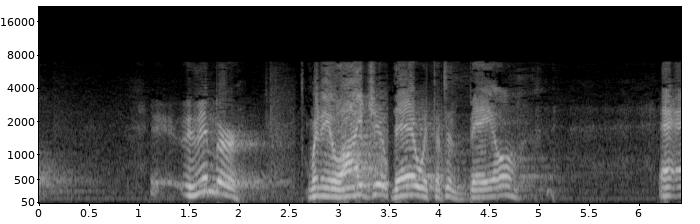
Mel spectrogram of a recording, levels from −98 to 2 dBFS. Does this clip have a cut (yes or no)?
yes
